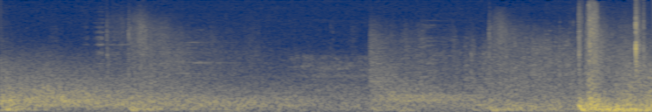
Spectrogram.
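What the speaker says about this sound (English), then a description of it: "That battleship's now beginning to fire at her" Battleship gunfire in World of Warships booms through a constant roar of engine and sea noise, with a few distant heavy shots and a sharp loud blast near the end.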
